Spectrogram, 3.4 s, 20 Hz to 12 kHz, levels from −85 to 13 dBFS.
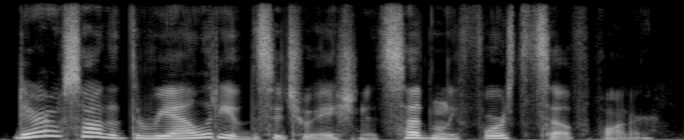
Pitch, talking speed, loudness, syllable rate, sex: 230 Hz, 245 wpm, -19 LUFS, 7.5 syllables/s, female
